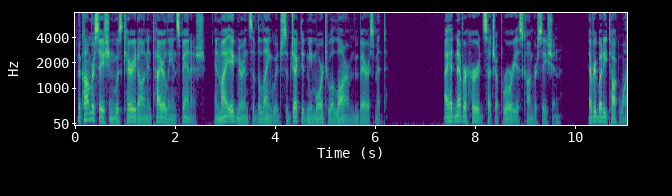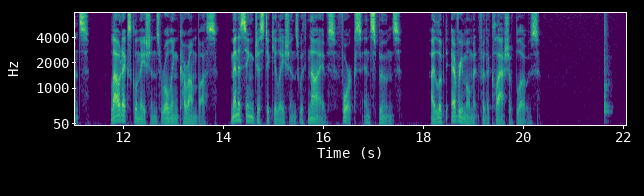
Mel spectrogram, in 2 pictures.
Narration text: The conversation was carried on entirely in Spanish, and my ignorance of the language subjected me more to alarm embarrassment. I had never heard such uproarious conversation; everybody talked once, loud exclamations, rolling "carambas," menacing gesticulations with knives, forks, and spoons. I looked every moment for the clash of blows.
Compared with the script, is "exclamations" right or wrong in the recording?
right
